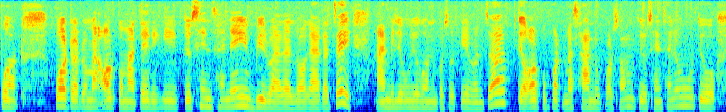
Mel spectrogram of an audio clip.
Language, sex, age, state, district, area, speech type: Nepali, female, 30-45, West Bengal, Kalimpong, rural, spontaneous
